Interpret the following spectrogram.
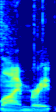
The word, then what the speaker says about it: Limerick: It's I don't think it's pronounced Limerick.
